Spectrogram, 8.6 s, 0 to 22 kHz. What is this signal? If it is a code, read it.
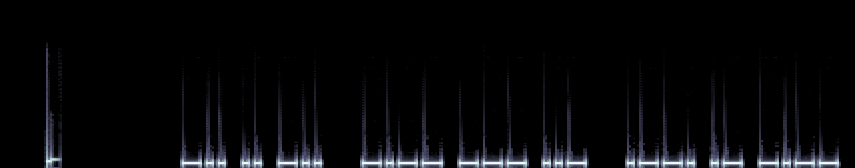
Morse code, heard as a keyed tone, about 21 wpm, 700 Hz. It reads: DID YOU PAY
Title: Sentences from Top 1000 Words - Review Part 5 - 20wpm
